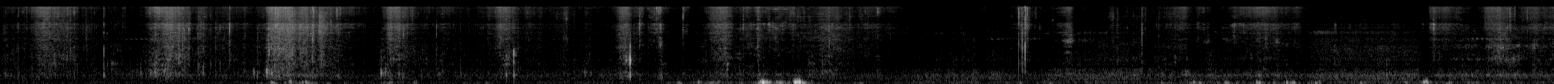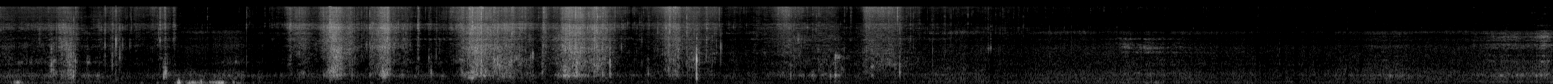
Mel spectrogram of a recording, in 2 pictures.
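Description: Footsteps crunching and rustling through dry fallen leaves and long grass in an irregular walking rhythm, with a couple of heavier thuds. It goes quieter near the end.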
